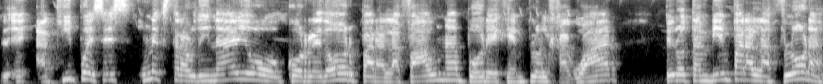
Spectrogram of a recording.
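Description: A man's high-pitched voice at a very slow pace with ordinary pitch variation. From Mexico, Guadalajara (Jalisco). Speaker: botany professor and researcher. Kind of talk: radio interview. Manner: halting, repeats words.

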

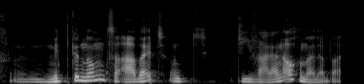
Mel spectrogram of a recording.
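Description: Speaking at a fairly slow pace, a man of medium pitch shows ordinary pitch variation. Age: 40s. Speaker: cameraman. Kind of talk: interview. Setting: hotel. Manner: halting.

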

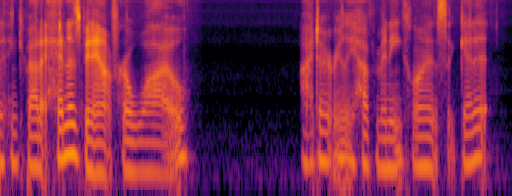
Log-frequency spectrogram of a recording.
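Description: Recorded very cleanly against a silent background, a woman with an Australian accent talks in a fairly low pitch and a fairly even intonation. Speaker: lash technician and podcast host. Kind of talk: casual chat.

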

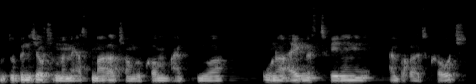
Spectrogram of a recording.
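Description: Fairly low in pitch, a man talks at a fairly quick pace in an ordinary speaking voice. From Thuringia, Germany. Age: 30s. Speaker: ultrarunner and sports therapist. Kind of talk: podcast interview.

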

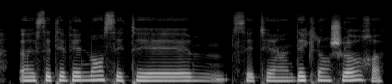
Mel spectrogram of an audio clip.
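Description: With a Persian accent, a woman speaks in a fairly low pitch and a dark, mellow tone, her intonation monotone and flat, in a dry, close sound with no echo on a very clean recording with a silent background. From Iran. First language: Persian (speaking French). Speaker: feminist activist. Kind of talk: interview. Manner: halting.

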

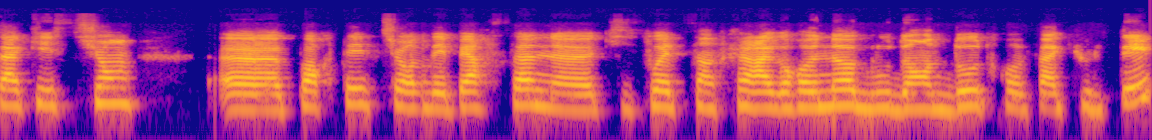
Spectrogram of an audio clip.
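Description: An ordinary speaking voice at a fairly slow pace, dry and close with no echo, over a quiet background. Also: woman. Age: 30s. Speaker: notary assistant and law student. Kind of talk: interview testimony.

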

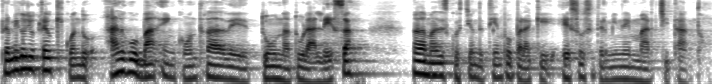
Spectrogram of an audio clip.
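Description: A man speaks at a fairly slow pace with lively intonation amid noticeable background noise. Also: fairly low pitch for a man. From Ecuador. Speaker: podcast host, digital marketer. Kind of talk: solo podcast monologue. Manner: conversational with frequent fillers and repetitions.

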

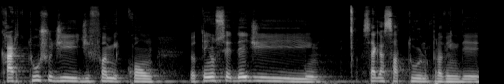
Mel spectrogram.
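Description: Talking at a moderate pace, a man uses a normal speaking voice pitched fairly high, with fairly even intonation. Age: 30s. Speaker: game collector and reseller. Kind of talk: casual chat.

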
